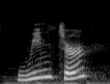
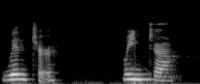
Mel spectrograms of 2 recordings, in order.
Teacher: in the first syllable, make your I shorter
